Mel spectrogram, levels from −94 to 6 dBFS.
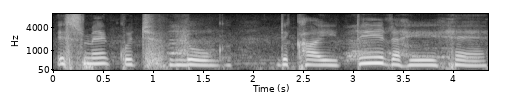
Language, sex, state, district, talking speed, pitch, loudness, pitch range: Hindi, male, Madhya Pradesh, Katni, 95 wpm, 225 Hz, -13 LUFS, 210-245 Hz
